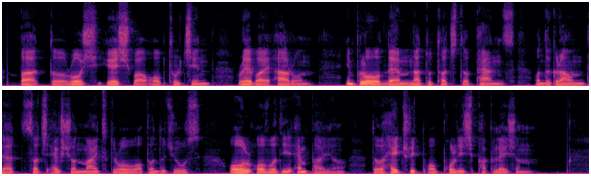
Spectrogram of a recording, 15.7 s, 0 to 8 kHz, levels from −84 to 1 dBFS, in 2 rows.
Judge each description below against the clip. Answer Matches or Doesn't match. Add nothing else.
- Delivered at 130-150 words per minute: Matches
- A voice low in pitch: Matches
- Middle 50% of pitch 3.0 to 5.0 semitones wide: Doesn't match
